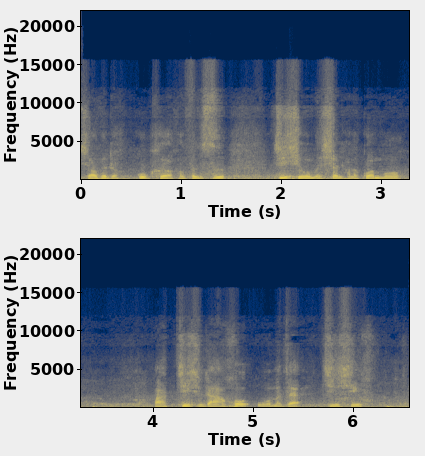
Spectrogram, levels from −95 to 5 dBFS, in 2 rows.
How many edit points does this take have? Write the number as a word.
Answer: one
